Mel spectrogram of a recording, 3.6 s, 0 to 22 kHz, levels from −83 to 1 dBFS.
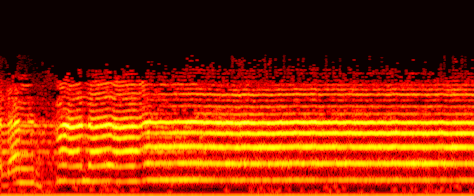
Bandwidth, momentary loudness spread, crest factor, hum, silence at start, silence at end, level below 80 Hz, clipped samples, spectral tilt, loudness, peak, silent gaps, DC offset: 6.6 kHz; 2 LU; 12 dB; none; 0 s; 0 s; -56 dBFS; under 0.1%; 1.5 dB/octave; -16 LUFS; -6 dBFS; none; 1%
